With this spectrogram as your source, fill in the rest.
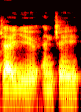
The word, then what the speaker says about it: Jung: They're from Jung, which is spelled J U N G, Jung, rather like Carl Jung, and it's a German company, beautifully engineered.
